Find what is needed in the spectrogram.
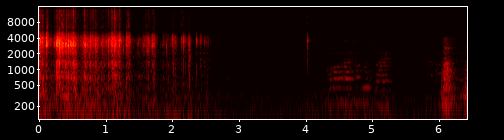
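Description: A small packet's wrapper crinkling and tearing as it is opened by hand, for about two and a half seconds, then quiet apart from one faint click.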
